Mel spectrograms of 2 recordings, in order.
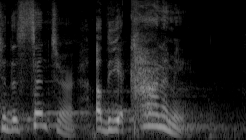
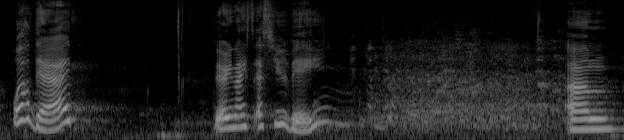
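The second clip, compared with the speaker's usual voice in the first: sly sweet friend; 5 semitones higher, 4 dB quieter than usual. Retold or imitated. Imitating the friend's sly question.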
